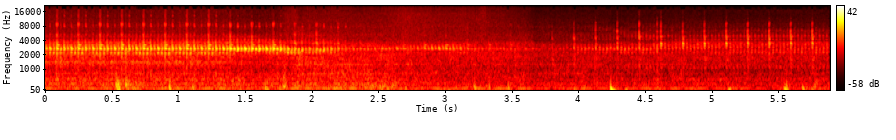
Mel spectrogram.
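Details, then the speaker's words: Jeep 4.0L inline-six idling, heard through a multi-channel tester clamped at the injectors: sharp regular ticking near four per second; number five cylinder is quite loud, spark plug wire to be pulled to test; cause unconfirmed. "number five cylinder is quite loud"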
